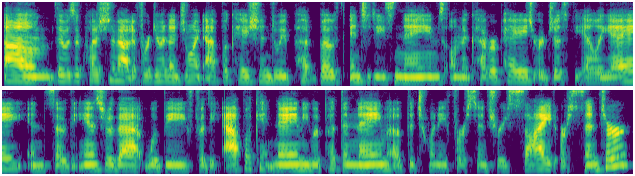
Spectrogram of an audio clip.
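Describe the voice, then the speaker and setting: A woman's voice: fairly low pitch, flat delivery, brisk, hardly any pauses, a bit bright, low-quality recording. A woman hosting online office hours, explaining grant application rules over a video call in a conversational, step-by-step way.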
